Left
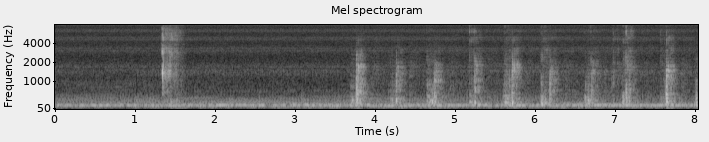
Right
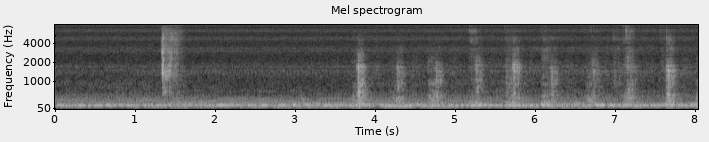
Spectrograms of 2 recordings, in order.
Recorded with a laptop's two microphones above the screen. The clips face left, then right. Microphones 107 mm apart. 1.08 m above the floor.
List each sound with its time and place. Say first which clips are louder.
1.3 s chewing: left 2 dB; 30° left (ahead or behind), 4.5 m
3.7 s footsteps: left 4 dB; 80° left, 6 m; by 8.1 s 60° left (ahead or behind), 4 m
